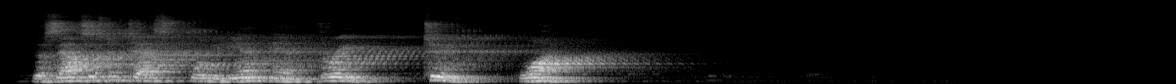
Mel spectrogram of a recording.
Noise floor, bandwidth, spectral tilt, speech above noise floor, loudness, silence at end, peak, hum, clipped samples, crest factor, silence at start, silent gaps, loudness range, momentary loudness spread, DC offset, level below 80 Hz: -76 dBFS; 10 kHz; -7.5 dB/octave; 59 dB; -18 LUFS; 5.5 s; 0 dBFS; none; under 0.1%; 22 dB; 0.35 s; none; 4 LU; 19 LU; under 0.1%; -70 dBFS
